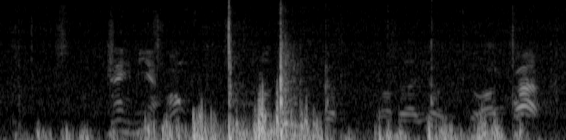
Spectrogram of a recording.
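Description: Indistinct voices talking, with a couple of sharp knocks about one and a half to two seconds in.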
